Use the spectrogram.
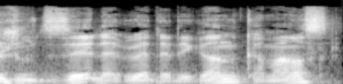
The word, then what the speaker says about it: Atateken: Je suis sur la rue Notre-Dame, au tout début de ce qui est la rue Adadegan. Ben oui, je vais vous dire pourquoi ça se prononce comme ça un peu plus tard.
